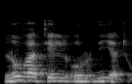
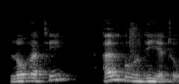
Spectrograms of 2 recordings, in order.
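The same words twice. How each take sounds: First: الاردیه joined onto لغتی as lurdia, the al swallowed; read linked. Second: لغتی then a clean break and a full al in الاردیه; read separately. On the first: Teacher shows the linked Arabic reading. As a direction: run لغتی الاردیه together in one breath. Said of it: "اگر یک جای بخونیم". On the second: Teacher shows the separate Arabic reading. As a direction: pull لغتی and الاردیه apart, slowly. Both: Shown as a demonstration.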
